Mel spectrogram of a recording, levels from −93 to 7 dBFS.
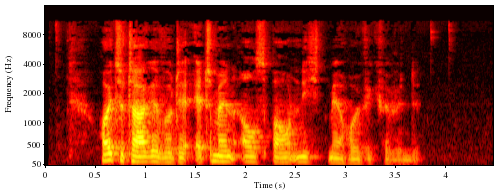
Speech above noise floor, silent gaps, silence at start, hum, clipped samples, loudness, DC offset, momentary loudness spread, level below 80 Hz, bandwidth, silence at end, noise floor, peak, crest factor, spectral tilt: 36 dB; none; 0.25 s; none; under 0.1%; -21 LUFS; under 0.1%; 19 LU; -54 dBFS; 11.5 kHz; 0.75 s; -58 dBFS; 0 dBFS; 22 dB; -5 dB/octave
